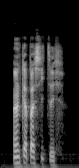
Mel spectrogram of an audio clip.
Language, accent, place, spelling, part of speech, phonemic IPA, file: French, France, Lyon, incapacité, noun, /ɛ̃.ka.pa.si.te/, LL-Q150 (fra)-incapacité.wav
- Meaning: inability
